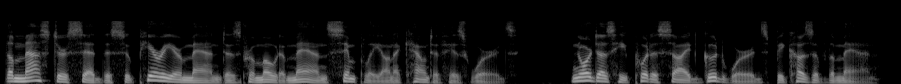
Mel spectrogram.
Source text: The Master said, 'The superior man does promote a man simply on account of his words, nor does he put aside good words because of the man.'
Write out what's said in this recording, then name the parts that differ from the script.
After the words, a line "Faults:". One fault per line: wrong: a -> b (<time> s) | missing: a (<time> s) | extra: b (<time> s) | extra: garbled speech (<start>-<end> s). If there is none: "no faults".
The Master said, 'The superior man does promote a man simply on account of his words, nor does he put aside good words because of the man.'
Faults:
no faults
